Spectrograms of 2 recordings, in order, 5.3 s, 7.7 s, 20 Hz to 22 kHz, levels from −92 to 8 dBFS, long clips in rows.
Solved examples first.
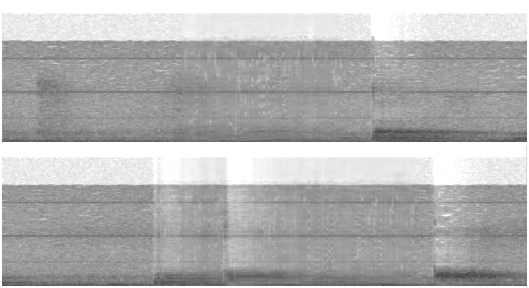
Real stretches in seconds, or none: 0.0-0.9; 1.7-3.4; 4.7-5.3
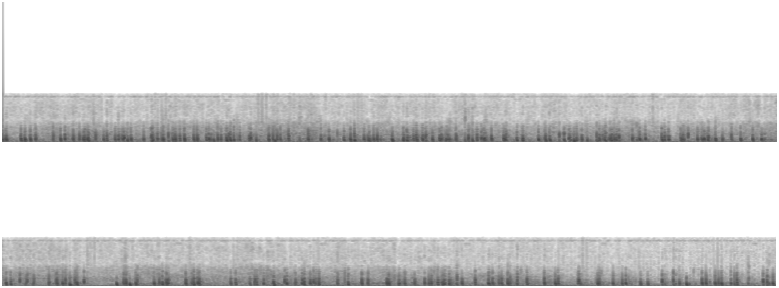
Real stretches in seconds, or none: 7.1-7.7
